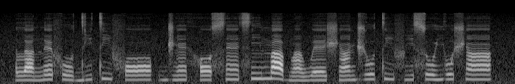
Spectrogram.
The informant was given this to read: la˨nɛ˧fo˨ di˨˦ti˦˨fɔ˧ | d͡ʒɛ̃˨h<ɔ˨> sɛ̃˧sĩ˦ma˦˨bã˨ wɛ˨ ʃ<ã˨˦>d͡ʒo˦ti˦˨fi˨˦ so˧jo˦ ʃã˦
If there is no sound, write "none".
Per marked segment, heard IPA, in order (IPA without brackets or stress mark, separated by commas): ɔ˨, ã˨˦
